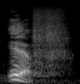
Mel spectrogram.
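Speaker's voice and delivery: "if" held up as a questioning, mocking query; stress on if. Shown as a demonstration. Preacher mocking the husband's "if" to the congregation. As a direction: question the word "if" with scorn. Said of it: "what do you mean".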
